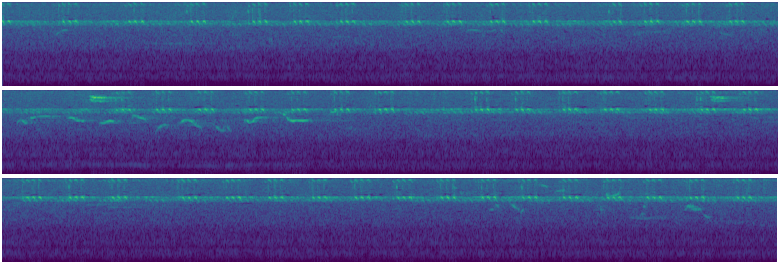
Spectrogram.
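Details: Grasshoppers in a flowery meadow: a shrill, steady sizzling trill broken into regular short pulses, with a few faint chirps from another creature in the background.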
